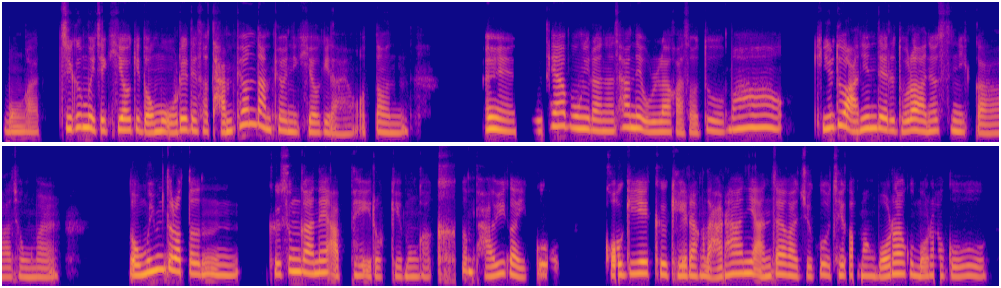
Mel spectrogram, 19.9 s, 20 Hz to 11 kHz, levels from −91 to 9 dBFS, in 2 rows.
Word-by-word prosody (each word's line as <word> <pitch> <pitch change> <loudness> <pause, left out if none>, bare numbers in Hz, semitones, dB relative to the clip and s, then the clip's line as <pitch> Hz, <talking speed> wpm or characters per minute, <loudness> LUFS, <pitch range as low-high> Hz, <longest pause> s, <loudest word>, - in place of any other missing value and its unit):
뭔가 95 -1 -5 0.2
지금은 265 +1 +4
이제 215 -2 0
기억이 225 +2 +2
너무 195 +1 +3
오래돼서 205 +2 +1
단편 305 - 0
단편이 225 -9 -1
기억이 185 -1 -3
나요. 155 0 -8
어떤 180 +1 -5 0.8
예. 220 -5 +6 0.4
태화봉이라는 245 -9 +2
산에 265 +2 +2
올라가서도 195 -1 -3
막 260 +1 +1 0.3
길도 270 +3 +3
아닌 245 +4 +4
데를 230 -4 +3
돌아다녔으니까 195 -5 -1
정말. 170 0 -6 0.7
너무 225 +5 +5
힘들었던 230 -8 +2 0.3
그 220 - -3
순간에 250 0 +3
앞에 205 -5 -3
이렇게 175 +1 -7
뭔가 175 -1 -6
큰 265 - -5
바위가 205 +4 -1
있고 400 - -4 0.6
거기에 230 +3 +3
그 215 -1 -1
개랑 195 -3 -1
나란히 230 +8 +1
앉아 195 +4 +1
가지고 185 +1 -3
제가 200 +1 -3
막 190 -1 -4
뭐라고 215 +5 +2
뭐라고 185 -1 -5
205 Hz, 315 characters per minute, -21 LUFS, 185-235 Hz, 0.8 s, 예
